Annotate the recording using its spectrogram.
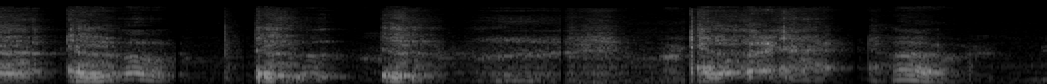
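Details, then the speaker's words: Girl, sick, with chest congestion ("so much stuff in my chest"): repeated voiced, throaty coughs with short pauses between; recurring cough, faint music in background. "[Music] coughing I'm so sick"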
